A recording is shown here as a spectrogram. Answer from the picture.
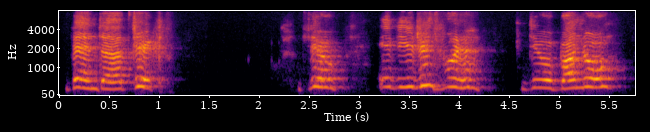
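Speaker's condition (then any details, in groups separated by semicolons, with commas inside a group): Spastic cerebral palsy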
